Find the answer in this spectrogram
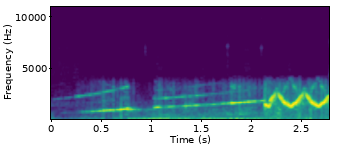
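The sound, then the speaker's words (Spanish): A loud car alarm that no one can switch off blares, cycling through rising electronic sweeps that repeat, then switching to a fast warbling tone, with low engine-like rumble underneath and no talking. “Y no podía quitarla, como mucha gente no puede quitarla, no saben cómo quitar esa alarma.”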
